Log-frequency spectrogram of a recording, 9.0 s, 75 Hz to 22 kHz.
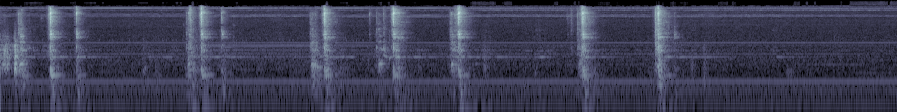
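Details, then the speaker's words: Admiral 17T1 vintage TV powered up: sharp irregular ticks, some in pairs, every second or so over faint steady hum; suspected high-voltage arcing below, possibly why the screen blanked. "Sounds like there might be a bit of arcing somewhere down below. Might be why the screen blank down."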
